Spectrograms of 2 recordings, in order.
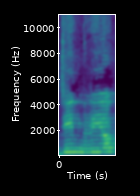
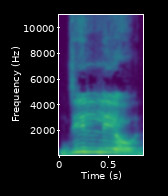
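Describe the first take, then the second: First: The middle consonants sound like n then r. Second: The middle consonants sound like a double l. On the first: The speaker calls it wrong. "জিনরিও কিন্তু হবে না" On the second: The speaker calls it right. "উচ্চারণ হবে জিল্লিও"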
